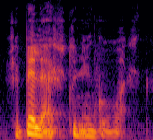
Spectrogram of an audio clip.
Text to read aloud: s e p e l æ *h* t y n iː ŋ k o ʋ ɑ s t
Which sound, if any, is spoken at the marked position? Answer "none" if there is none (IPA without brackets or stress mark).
s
